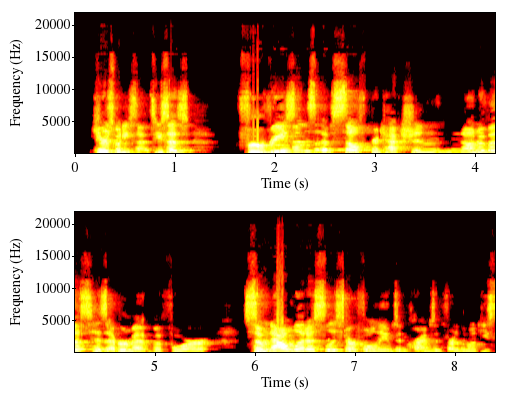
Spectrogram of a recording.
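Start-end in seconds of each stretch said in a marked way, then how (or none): none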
